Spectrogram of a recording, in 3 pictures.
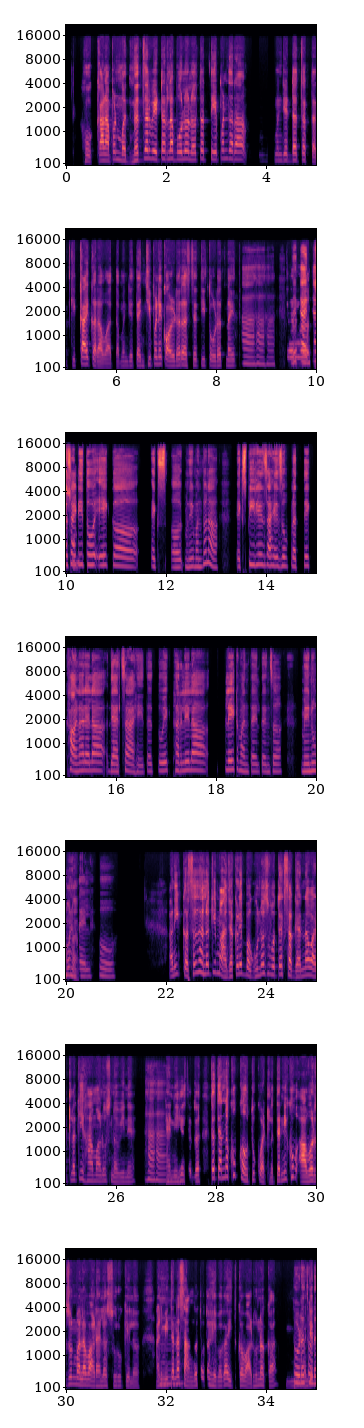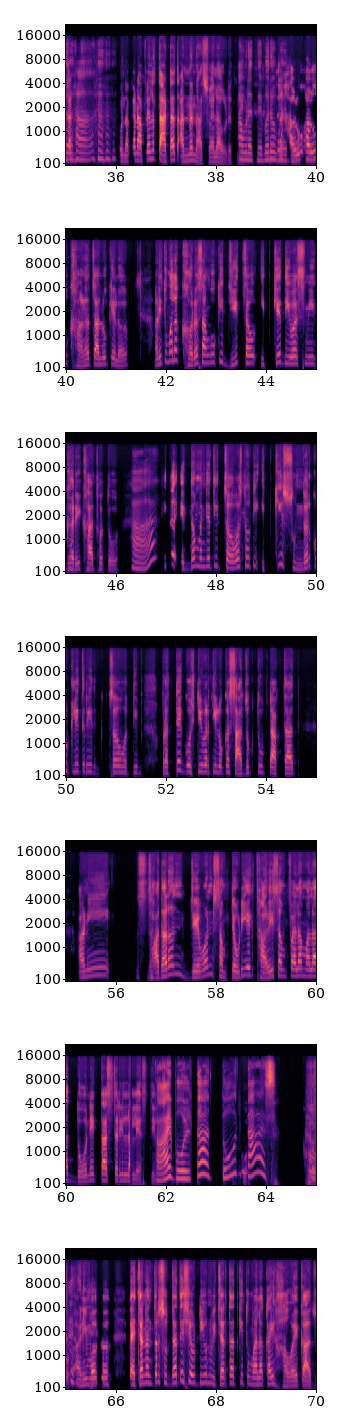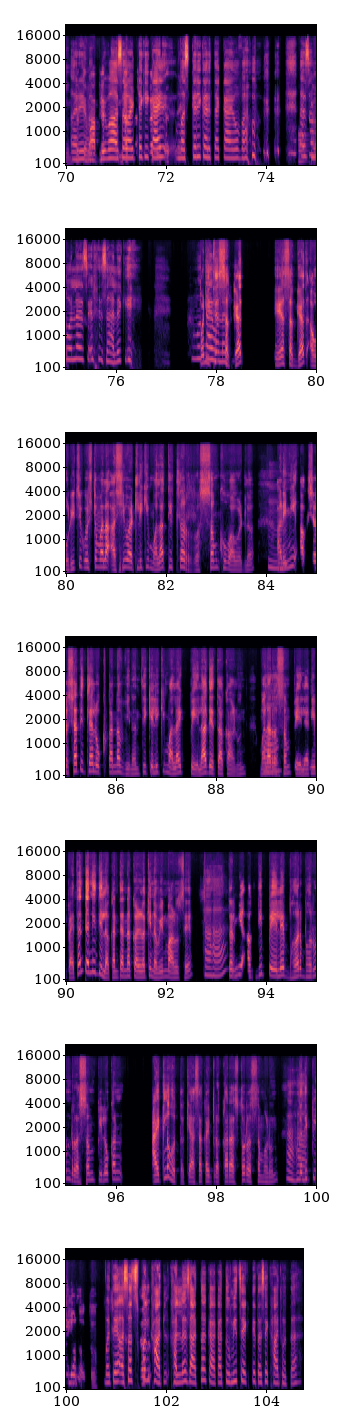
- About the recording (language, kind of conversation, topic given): Marathi, podcast, तुम्हाला अजूनही आठवत असलेला स्थानिक खाद्य अनुभव कोणता आहे?
- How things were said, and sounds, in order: tapping; other noise; other background noise; chuckle; drawn out: "हां"; laughing while speaking: "काय बोलतात? दोन तास"; chuckle; laughing while speaking: "मग असं वाटतं, की काय … मग काय बोलायचं?"; stressed: "रस्सम"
